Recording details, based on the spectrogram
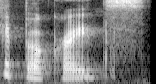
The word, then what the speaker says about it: Hippocrates: Say it to me. His name? – Hippocrates. Isn't it spelled the same as hypocrites? – Yes.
